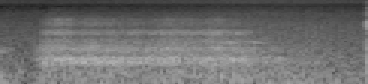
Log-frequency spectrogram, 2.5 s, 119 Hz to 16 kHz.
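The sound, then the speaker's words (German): A slow, deliberate inhalation drawn in through the nose while counting to four, steady and airy for about a second and a half, with no talking, ending in a faint click. “Bedeutet also, man atmet, indem man auf 4 zählt, bewusst ein.”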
